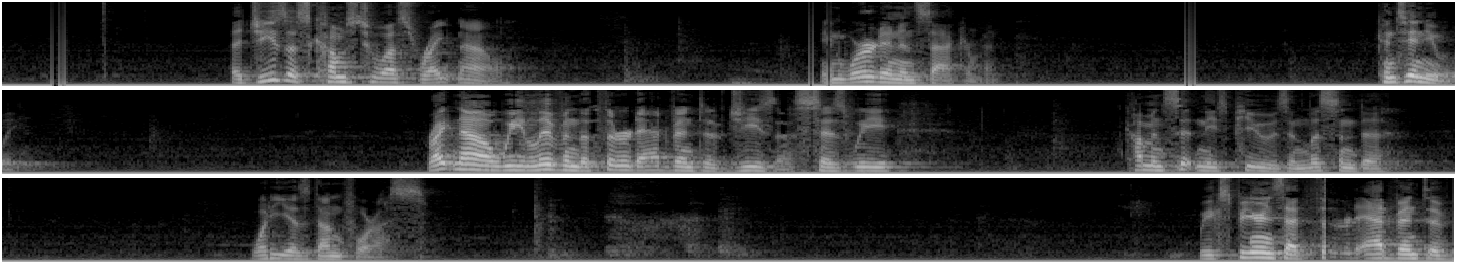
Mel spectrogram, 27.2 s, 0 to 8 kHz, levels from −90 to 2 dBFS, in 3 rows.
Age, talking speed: 30-49, 100 wpm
